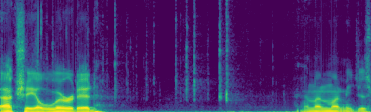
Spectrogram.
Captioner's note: keyboard clicking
